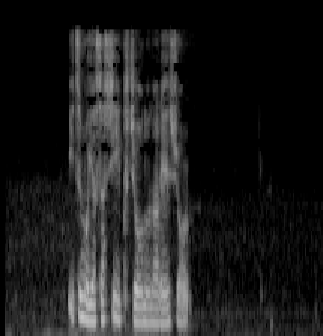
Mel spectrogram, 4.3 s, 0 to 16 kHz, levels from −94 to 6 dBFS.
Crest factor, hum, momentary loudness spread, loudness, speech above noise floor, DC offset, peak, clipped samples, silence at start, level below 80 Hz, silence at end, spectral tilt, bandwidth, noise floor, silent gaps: 18 dB; none; 12 LU; -26 LUFS; 50 dB; under 0.1%; -12 dBFS; under 0.1%; 0.9 s; -62 dBFS; 1.8 s; -4.5 dB/octave; 11.5 kHz; -75 dBFS; none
